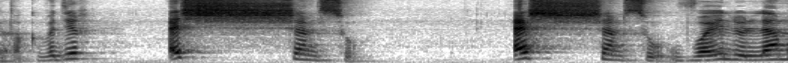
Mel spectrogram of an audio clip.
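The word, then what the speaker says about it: الشَّمْسُ: On va dire le lam, on va venir le supprimer. Donc, on va dire alif directement vers la lettre avec shadda. Donc, on va dire ash-shamsu.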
